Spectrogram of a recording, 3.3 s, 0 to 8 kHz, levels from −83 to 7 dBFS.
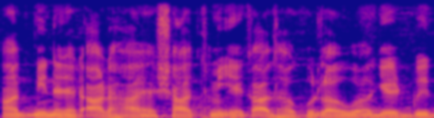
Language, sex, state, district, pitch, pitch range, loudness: Angika, male, Bihar, Samastipur, 115 Hz, 110-125 Hz, -19 LUFS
